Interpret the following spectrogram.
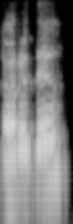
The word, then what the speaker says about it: Uradale: always wonder you see we pronounce it auradell for a long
